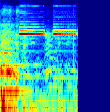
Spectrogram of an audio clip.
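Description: Loud music from a parade float's speaker system, then two high-pitched blasts of about half a second each. The sound then cuts off abruptly.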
